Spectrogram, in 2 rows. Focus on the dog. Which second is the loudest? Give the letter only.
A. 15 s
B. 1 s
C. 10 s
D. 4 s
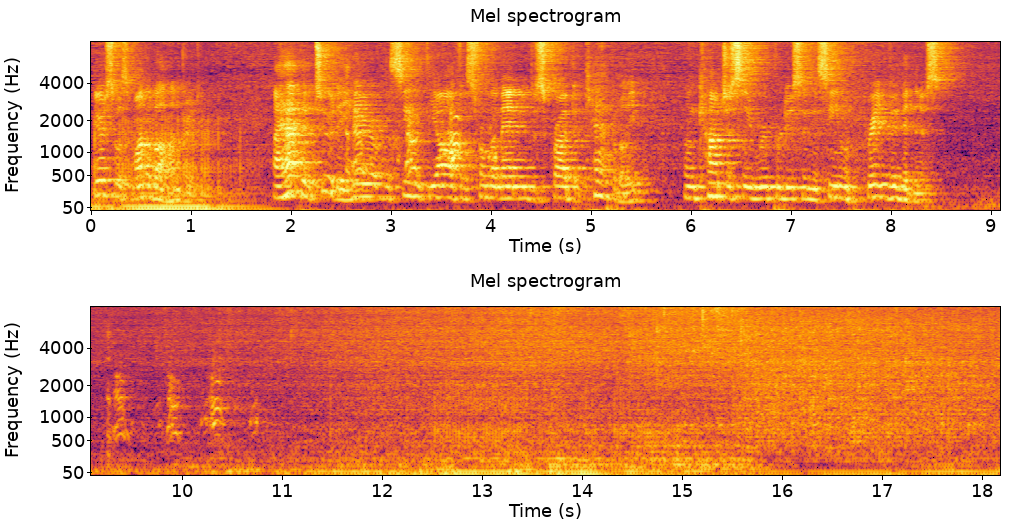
D.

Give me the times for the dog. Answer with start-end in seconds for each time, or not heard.
2.5-4.1, 9.2-10.8.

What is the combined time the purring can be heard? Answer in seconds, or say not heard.
9 s.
